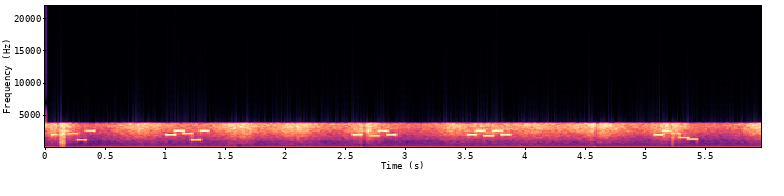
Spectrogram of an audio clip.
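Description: Five-tone selective call (ZVEI), heard as quick runs of five tones, tones of about 70 ms. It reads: 88922 88778
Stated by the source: SDR-received ZVEI five-tone selective call, code 88952.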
